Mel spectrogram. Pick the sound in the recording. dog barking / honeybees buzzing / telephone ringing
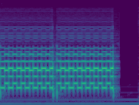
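telephone ringing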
